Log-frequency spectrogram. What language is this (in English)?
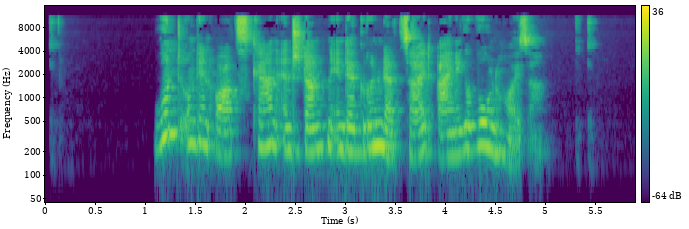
German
